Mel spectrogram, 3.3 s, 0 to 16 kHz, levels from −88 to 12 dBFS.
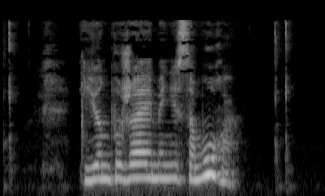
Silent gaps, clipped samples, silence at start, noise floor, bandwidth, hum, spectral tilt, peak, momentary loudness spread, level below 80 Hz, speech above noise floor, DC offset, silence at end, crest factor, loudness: none; under 0.1%; 0.1 s; -51 dBFS; 11.5 kHz; none; -3.5 dB/octave; -8 dBFS; 23 LU; -72 dBFS; 29 dB; under 0.1%; 0.9 s; 18 dB; -23 LUFS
